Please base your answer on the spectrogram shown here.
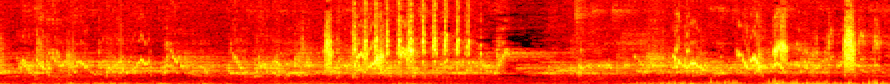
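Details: Happy budgerigar chirping: a steady warbling chatter of quick chirps and buzzy notes around mid-high pitch, with brief louder squeaky bursts and a short pause near the middle; low rumbling background noise throughout.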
